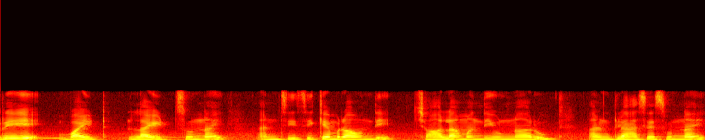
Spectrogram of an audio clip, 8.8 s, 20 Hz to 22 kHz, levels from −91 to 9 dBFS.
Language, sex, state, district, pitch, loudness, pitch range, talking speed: Telugu, female, Andhra Pradesh, Sri Satya Sai, 185 Hz, -17 LUFS, 185-195 Hz, 90 wpm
